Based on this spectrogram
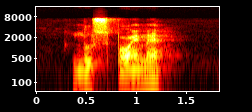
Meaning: nominative/accusative/genitive plural of Nussbaum
- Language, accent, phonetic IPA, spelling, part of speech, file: German, Austria, [ˈnʊsˌbɔɪ̯mə], Nussbäume, noun, De-at-Nussbäume.ogg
